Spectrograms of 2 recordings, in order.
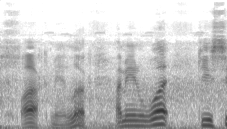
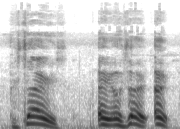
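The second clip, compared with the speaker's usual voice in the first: raised, loud call by name; calling the dog; 4 semitones higher, 7 dB louder than usual. Real, not acted. Owner summoning dog Osiris, loud higher-pitched call.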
